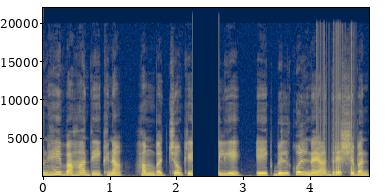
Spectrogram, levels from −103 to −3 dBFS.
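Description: Speech runs for just over two seconds before a rebuffering stall cuts it to silence from 2.23 to 2.63 s. It then resumes exactly where it left off, adding about 0.40 s. Unlike a dropout or packet loss, nothing is missing; the player simply waited for more data. From 4.09 to 4.69 s a processor overload crackle rides on the speech, a gritty tearing made of dozens of tiny skips. It points to buffers of well under a millisecond repeatedly missing their deadline. Because the gaps are so short and so many, it sounds like crackle rather than distinct cuts, and it stops once the load eases.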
